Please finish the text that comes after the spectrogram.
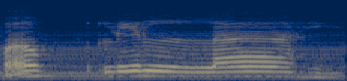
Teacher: karena harokat sebelumnya adalah kasroh jadi tipis. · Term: tarkik atau tipis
